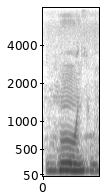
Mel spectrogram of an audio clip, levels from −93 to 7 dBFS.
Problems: constant background noise, low volume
